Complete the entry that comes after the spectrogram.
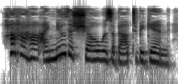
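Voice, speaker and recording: A woman's voice: mid-range voice, very animated, quick pace. A woman narrator voicing a gleeful, scheming toad in an audiobook.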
